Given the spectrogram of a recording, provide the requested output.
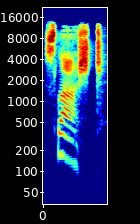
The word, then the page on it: sloshed: American English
